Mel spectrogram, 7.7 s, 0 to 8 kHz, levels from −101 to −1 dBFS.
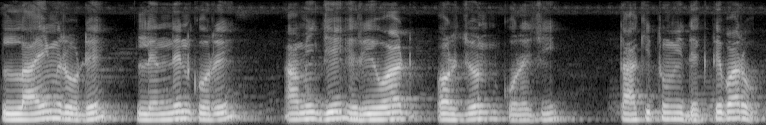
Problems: continuous background conversations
